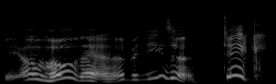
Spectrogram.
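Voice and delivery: put-on old Fezziwig calling his apprentices; rich fat jovial voice. A narrator's reading. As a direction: call out like a jolly old master. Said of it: "rich, fat, jovial voice".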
